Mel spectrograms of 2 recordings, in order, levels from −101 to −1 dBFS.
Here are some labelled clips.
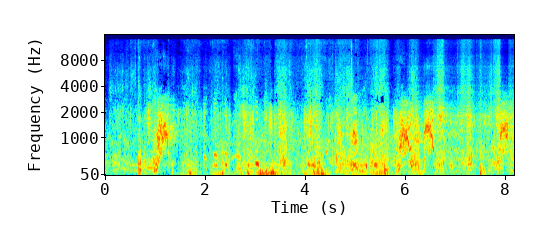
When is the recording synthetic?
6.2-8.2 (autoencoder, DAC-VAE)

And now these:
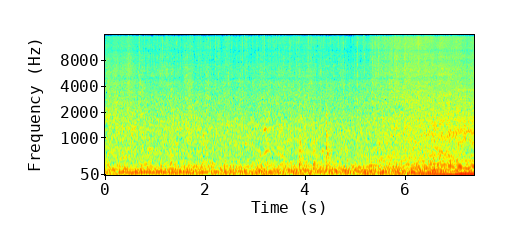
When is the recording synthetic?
0.0-0.6 (autoencoder, DAC-VAE); 6.0-7.4

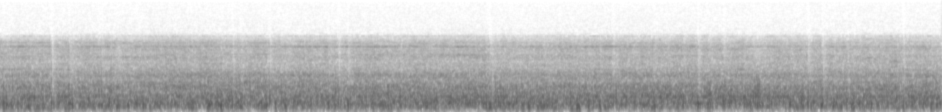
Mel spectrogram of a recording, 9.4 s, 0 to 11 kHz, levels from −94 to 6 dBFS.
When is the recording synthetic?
1.0-2.0 (autoencoder, DAC-VAE); 3.8-5.6; 7.0-8.2

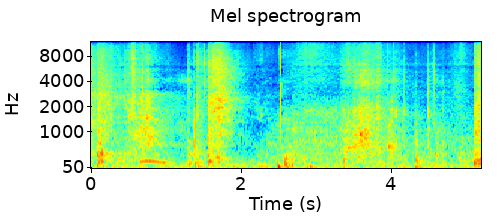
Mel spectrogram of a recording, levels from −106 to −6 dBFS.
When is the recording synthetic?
0.0-1.7 (autoencoder, DAC-VAE); 2.7-5.2

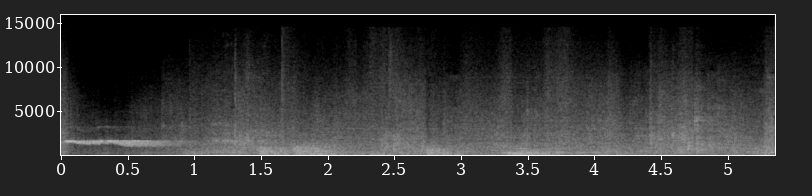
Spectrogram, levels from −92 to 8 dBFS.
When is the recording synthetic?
3.0-4.2 (autoencoder, DAC-VAE)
